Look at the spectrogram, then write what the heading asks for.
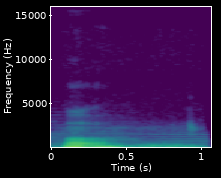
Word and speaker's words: oo: And a glottal stop, like in the word for yes. Oo.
